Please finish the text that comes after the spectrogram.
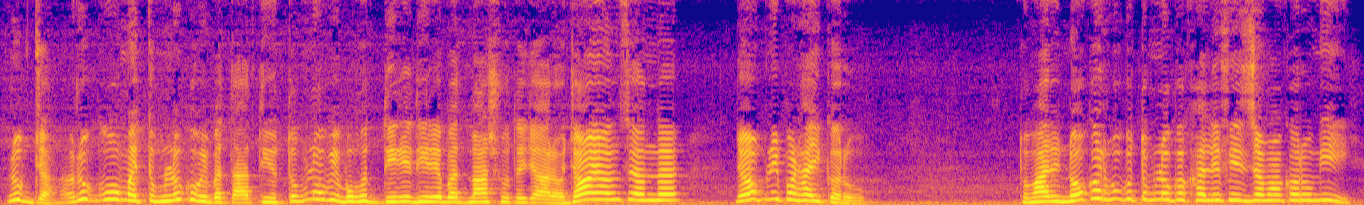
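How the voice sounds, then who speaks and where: Woman doing a harsh nagging mother, doll-play storybook, high voice, shouting insults. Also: animated, fairly quick, hardly any pauses. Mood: scolding. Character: harsh scolding village mother favoring her son.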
